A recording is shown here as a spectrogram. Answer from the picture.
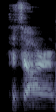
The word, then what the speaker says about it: Tatar: Well, if you look on Daily Faceoff, Tatar, is how you say it? – Tatar, I believe, yes.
